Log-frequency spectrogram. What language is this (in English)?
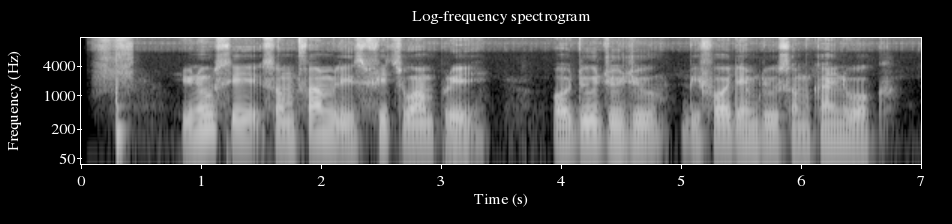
Nigerian Pidgin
